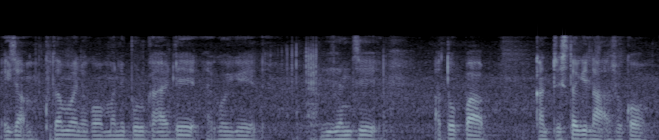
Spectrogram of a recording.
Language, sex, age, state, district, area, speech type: Manipuri, male, 18-30, Manipur, Bishnupur, rural, spontaneous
